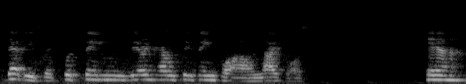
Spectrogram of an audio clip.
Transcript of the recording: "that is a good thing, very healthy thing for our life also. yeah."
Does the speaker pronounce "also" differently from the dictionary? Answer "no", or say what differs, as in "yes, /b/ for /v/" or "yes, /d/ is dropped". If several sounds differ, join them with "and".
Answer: yes, /l/ is dropped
